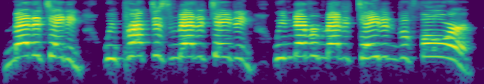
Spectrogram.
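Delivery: high, loud flustered mom spelling it out; high, loud panicked mom over-explaining; frantic embarrassed mom. Retold or imitated. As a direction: push it out high and loud in mock mortification. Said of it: "she wrote out the word".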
